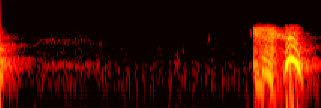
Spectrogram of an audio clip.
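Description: A single sneeze bursts out after a long silence, a brief rough blast followed by a short voiced tail, loud and isolated with nothing else around it.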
